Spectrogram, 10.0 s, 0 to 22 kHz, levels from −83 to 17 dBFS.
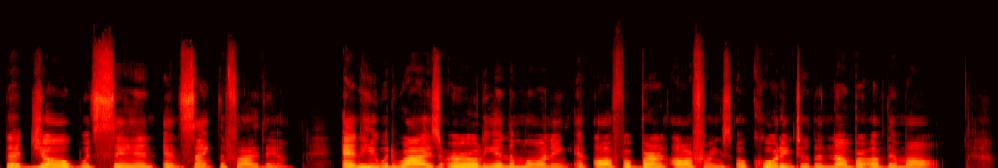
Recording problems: none

